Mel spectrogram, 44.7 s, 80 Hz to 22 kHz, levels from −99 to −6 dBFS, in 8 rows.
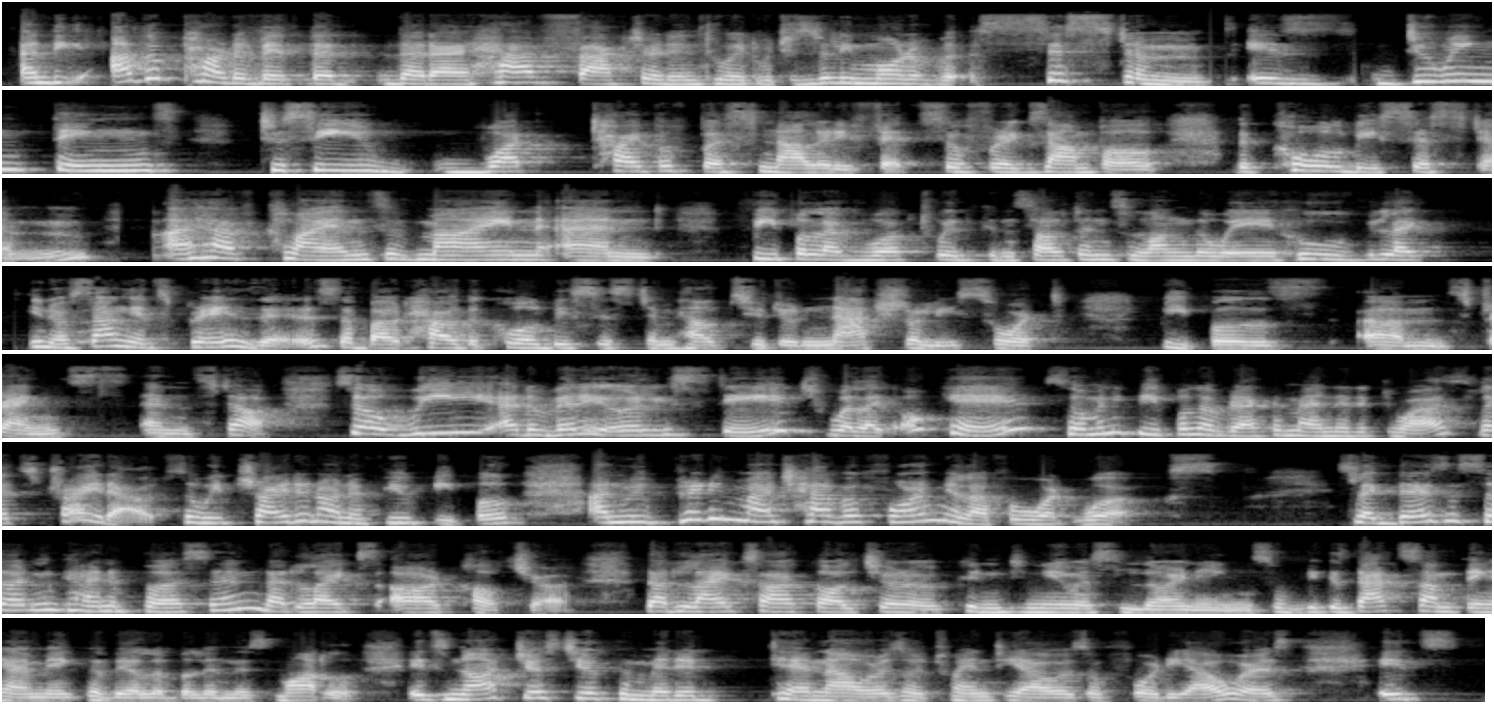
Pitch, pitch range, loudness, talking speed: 200 Hz, 175-245 Hz, -19 LUFS, 210 wpm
